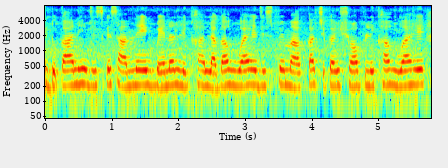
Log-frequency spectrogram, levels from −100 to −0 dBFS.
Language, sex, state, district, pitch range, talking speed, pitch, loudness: Hindi, female, Bihar, Saran, 200-210 Hz, 195 wpm, 205 Hz, -20 LUFS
